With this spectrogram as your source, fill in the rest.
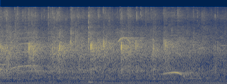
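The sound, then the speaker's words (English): An audience applauds the band after a performance in a church service. Steady clapping runs throughout, with a few short whistles rising above it and a voice speaking over the crowd. “Give it up for the band. Were they awesome tonight?”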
